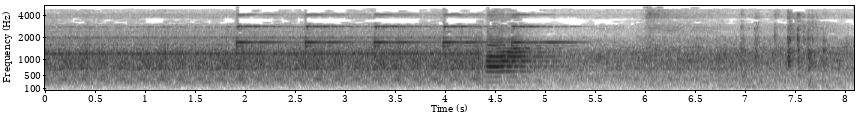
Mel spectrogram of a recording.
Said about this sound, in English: Train number 15, the Flying Yankee.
